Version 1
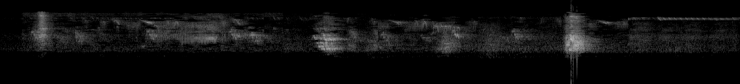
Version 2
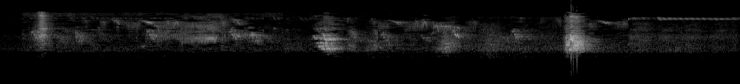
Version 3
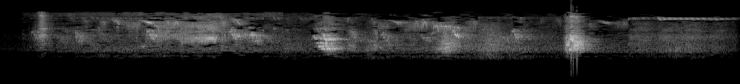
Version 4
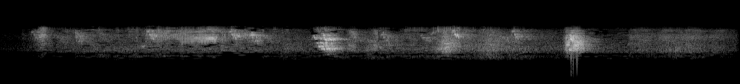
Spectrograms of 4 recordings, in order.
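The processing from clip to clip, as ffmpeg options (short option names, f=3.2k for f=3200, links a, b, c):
-af "highpass=680"
-af "dynaudnorm=f=270:g=5:m=16.5dB,volume=-1dB"
-af "aresample=11025,aresample=44100"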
